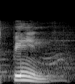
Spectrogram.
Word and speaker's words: Pyne: Even the name P-Y-N-E, but it actually, you pronounce it as Payne.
